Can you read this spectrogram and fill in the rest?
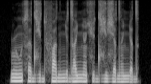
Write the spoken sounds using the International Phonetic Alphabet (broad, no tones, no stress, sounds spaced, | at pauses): ɭ ũ s ʌ d ʑ ɪ d f a d ɲ ə d a ɲ ã ɕ ʏ d ʑ ɪ ʑ a d ã ɲ a d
